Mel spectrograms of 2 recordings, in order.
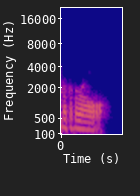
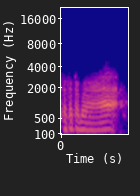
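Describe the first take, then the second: First: The vowel sounds like a rounded 'o'. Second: The vowel sounds like an open 'a'. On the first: The speaker calls it right. "tapi dibacanya ro" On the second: The speaker calls it wrong. "bukan dibaca ra"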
